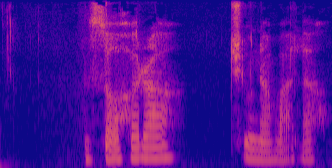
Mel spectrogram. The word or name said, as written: Zohra Chunawala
